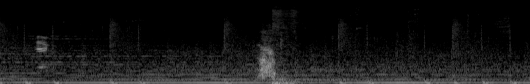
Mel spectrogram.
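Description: An Arbites dog in a video game, giving a loud yelping bark in the middle of game combat sounds, with a few quieter yips around it.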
